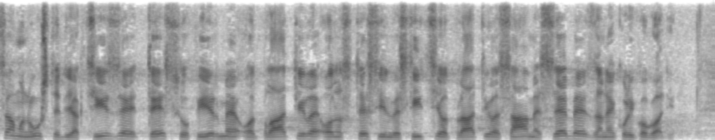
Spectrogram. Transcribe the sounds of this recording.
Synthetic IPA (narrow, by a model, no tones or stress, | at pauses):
samonauʃt̪e̞d̪iak̚t̪siːze̞t̪esufiːɾme̞ʔot̪̚plˠaːt̪ileʔod̪nosnot̪esuinʋe̞st̪iːt̪sijeod̪̚plˠaːt̪ile̞saːme̞sebe̞zane̞ko̞liko̞ɡo̞̰d̪ḭna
